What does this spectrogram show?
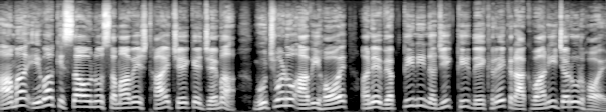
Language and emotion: Gujarati, neutral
